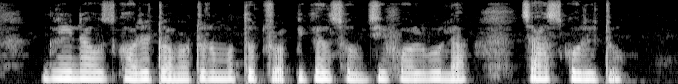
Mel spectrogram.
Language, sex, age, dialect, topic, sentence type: Bengali, female, 18-24, Western, agriculture, statement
